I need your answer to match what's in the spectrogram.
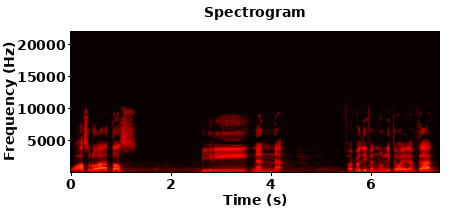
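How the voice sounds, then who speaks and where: A man teaching an Arabic grammar lesson to a class, asking questions and stretching out his examples. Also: high-pitched. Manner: questioning, drawn-out stresses on examples.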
